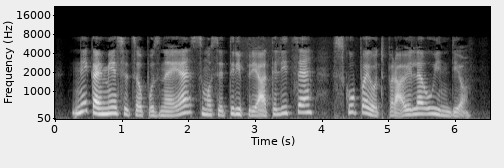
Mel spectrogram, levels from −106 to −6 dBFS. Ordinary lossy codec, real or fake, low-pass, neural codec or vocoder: MP3, 48 kbps; real; 7.2 kHz; none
